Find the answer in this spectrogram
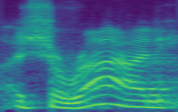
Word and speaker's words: Sharad: i'll talk about this all day long so sharad he am i saying your name right i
